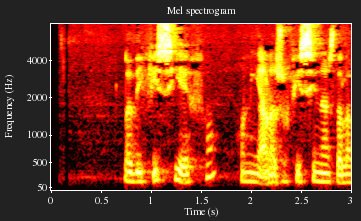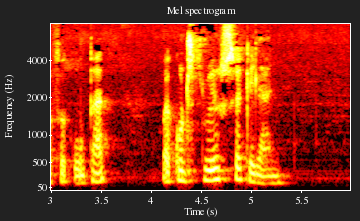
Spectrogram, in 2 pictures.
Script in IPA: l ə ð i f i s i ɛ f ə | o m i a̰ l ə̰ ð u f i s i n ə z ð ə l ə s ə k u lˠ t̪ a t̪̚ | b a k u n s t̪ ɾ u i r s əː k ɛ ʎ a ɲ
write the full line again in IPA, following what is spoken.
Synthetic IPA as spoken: l ə ð i f i s i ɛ f ə | o n i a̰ l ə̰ z u f i s i n ə z ð ə l ə f ə k u lˠ t̪ a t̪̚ | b a k u n s t̪ ɾ u i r s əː k ɛ ʎ a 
